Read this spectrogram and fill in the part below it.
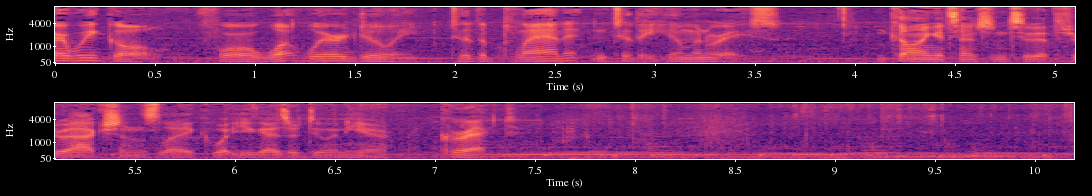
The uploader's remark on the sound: Anti-naval base protest in Gangjeong Village. Live music from Gangjeong's Peace Market held last June outside the base construction site.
